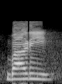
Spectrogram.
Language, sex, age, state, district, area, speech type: Bengali, female, 60+, West Bengal, Jhargram, rural, read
